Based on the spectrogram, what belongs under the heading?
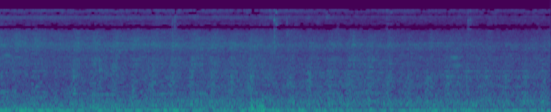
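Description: Steady low rumble from a freight train, with no distinct wheel clicks or horn.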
